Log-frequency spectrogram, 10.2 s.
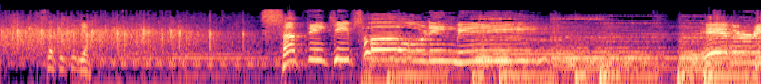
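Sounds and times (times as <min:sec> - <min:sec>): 
audience clapping hands in praise: 0:00.0 - 0:03.5
speech: 0:00.6 - 0:01.7, 0:03.5 - 0:07.2, 0:09.4 - 0:10.1.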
